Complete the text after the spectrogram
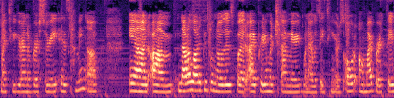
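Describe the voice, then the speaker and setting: A woman of about twenty chatting casually to camera, answering viewer questions in a candid, rambling way with many ums. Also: a little high. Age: around twenty. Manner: chatty, frequent ums and restarts, open and candid.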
